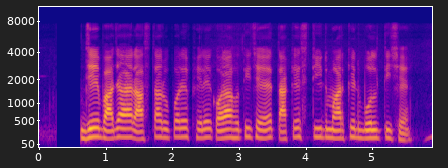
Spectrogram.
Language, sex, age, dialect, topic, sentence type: Bengali, male, 31-35, Western, agriculture, statement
